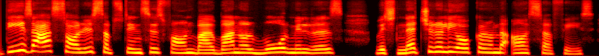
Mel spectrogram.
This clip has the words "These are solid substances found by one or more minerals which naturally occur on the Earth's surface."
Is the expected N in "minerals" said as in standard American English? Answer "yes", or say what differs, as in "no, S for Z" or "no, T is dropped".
no, L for N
